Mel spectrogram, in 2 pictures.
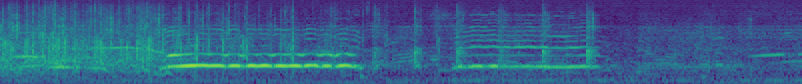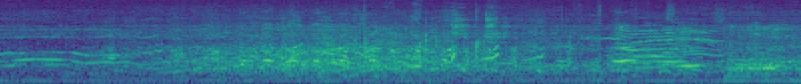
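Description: A woman sings loudly, holding long notes.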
